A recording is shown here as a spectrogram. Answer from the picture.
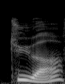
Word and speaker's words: tu as: Okay, so j'ai, tu as, final S not pronounced, il a, elle a,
